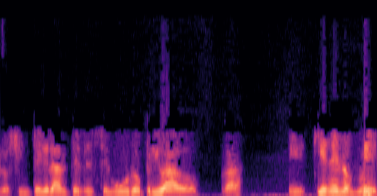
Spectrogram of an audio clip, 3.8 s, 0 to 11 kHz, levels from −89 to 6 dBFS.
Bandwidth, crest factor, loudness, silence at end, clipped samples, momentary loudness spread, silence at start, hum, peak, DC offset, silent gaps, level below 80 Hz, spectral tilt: 3.9 kHz; 16 dB; -16 LUFS; 0 s; under 0.1%; 13 LU; 0 s; none; 0 dBFS; under 0.1%; none; -52 dBFS; -8.5 dB/octave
